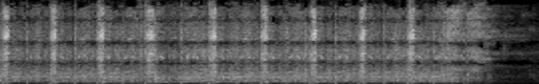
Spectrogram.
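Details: Engine after being flooded with mossy water, starter brushes cleaned, first start attempt with a little gas: steady rapid chugging about three turns a second with no firing, then stops; cranks but won't start.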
